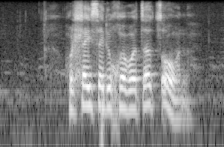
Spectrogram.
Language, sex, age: Southern Sotho, male, 26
